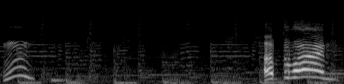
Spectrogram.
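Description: A young man playing a video game with a friend, making crude jokes and yelling at the screen. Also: very high-pitched, animated, extremely slow, dull audio, soft background music. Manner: crude joking banter, goofy shouts. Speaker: gamer. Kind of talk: casual gameplay commentary.

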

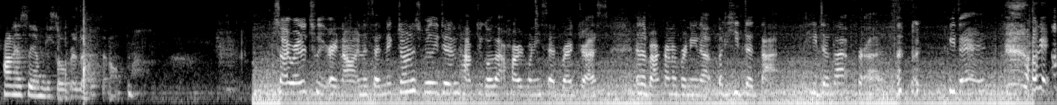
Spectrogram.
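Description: A woman's voice: mid-range voice, normal speed, pauses often. A woman chatting casually to her camera in a vlog, giggling and laughing often as she talks. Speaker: vlogger. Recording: echoey room with loud noise.

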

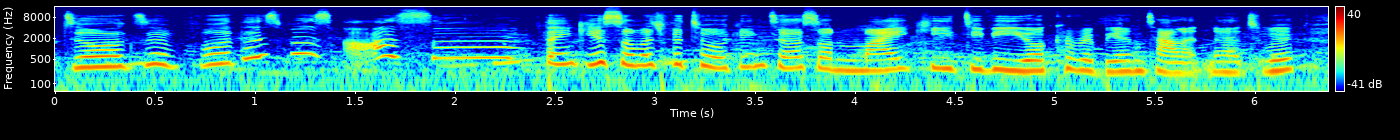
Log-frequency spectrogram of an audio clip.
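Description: Holding a handheld mic at an outdoor red carpet event, a young entertainment interviewer gushes playfully. She speaks at a moderate pace in a high, expressive voice. The crowd's noise and chatter can be heard around her.

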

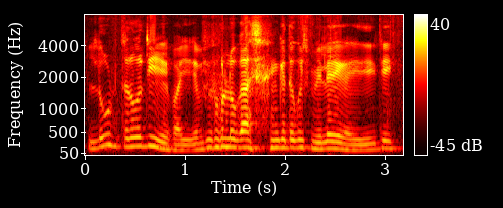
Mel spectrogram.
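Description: A man's voice: fairly high pitch, animated, a little fast, darkish tone. Casual male gaming commentator. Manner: casual, explanatory, addresses viewers as "bhai". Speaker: gaming channel host.

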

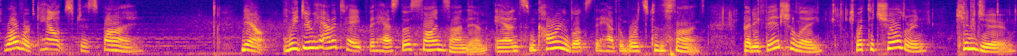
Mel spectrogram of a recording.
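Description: A woman's voice: medium pitch, a little mellow. A middle-aged woman presenting a simple children's math lesson, putting questions to the viewer as she demonstrates. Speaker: math teacher presenting an instructional video.

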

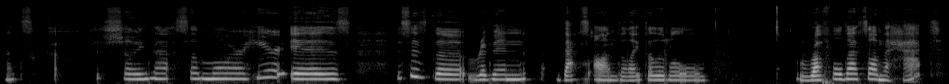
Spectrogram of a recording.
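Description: A young woman, a cosplay vlogger, casually walks through her progress photos from her home computer, laughing and rambling as her voice cracks slightly. She talks at a slow pace in a steady tone, her slightly high voice gravelly yet warm.

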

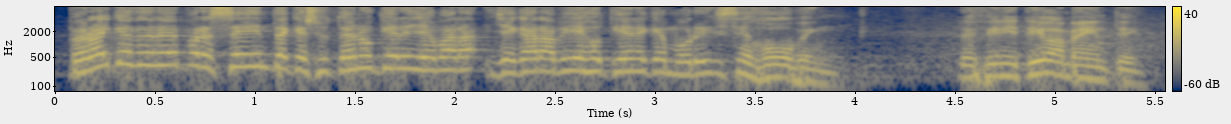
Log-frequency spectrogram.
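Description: A man in his thirties performing a stand-up comedy routine, telling jokes in a lively way and acting out the people in them. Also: sits high, fairly quick. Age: 30s. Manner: lively joke-telling, acting out characters' lines.

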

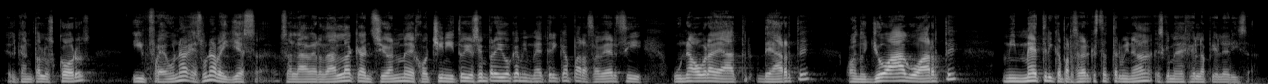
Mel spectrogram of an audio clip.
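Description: A young man with a Mexican accent, a podcast guest explaining things in a casual, animated way, sometimes tapping out rhythms. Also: mid-range voice, a little fast.

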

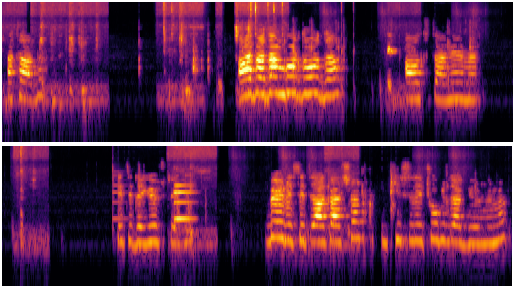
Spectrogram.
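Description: High pitched woman gamer, sore scratchy throat, chatty, hissy home mic. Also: fairly even intonation, a little fast, pauses often. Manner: chatty, addresses viewers directly. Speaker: gaming youtuber. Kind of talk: casual gameplay commentary.

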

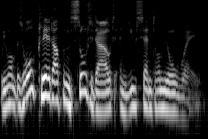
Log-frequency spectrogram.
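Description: An actor playing a pompous, fussy middle-aged lawyer in a period radio drama, formal and precise about legal procedure. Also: male voice, mid-range voice, very animated, moderate pace, darkish tone, breathy edge. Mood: stern. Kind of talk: 1940s-set radio drama acting.

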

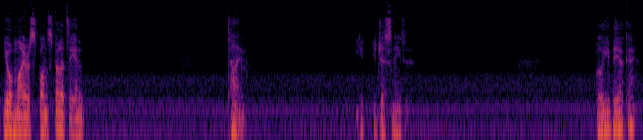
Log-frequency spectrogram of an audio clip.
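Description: In an intimate audio roleplay addressed to the listener, a man voices an awkward, gentle, insect-like alien pilot who calls himself a loner. Worried and unsure, he speaks hesitantly, stammering and doubting himself, in a low, natural, steady voice over a clearly noisy ambient sound bed.

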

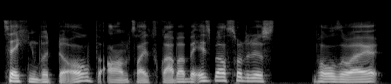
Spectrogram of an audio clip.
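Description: A young man in his late teens narrating a game summary video essay, chatty and full of joking asides with dark humor. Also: mid-range voice, expressive, a little fast, no room sound.

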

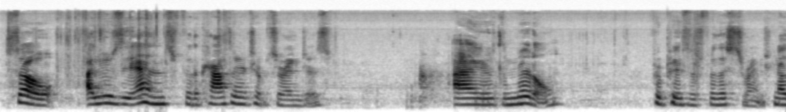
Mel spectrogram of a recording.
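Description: A woman's voice: mid-range voice, poor audio. A woman in her thirties chatting casually to the camera with tight-jawed speech, rambling and matter-of-fact as she interrupts herself. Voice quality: tight-jawed speech from recent jaw surgery. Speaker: vlogger sharing surgery recovery tips. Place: small living room, indoors. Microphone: camera mic at about arm's length. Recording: clear background room noise.

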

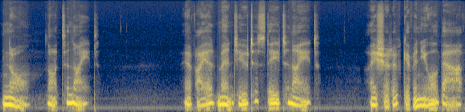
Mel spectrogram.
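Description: A woman's voice: mid-range voice, vocal fry, slightly rough, no echo, heavily acted. A woman whispering as a wise old grandmother. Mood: gentle assurance. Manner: slow hushed whisper. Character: ancient wise grandmother lady, gentle and calm. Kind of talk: whispered storybook reading.

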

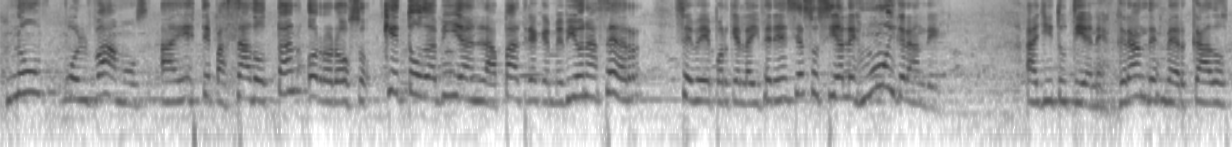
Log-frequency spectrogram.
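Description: A woman's voice: high-pitched, a little mellow. An older woman from Chile with a Chilean Spanish accent, making an earnest, pleading public appeal into handheld mics in an outdoor plaza. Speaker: guest speaking on street radio. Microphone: several handheld mics at her mouth. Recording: crowd noise around.

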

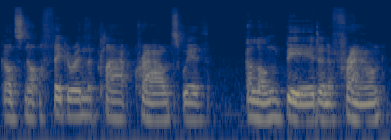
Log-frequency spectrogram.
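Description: A woman priest giving a sermon at home, speaking in a gentle, reflective way while reading from notes, recorded by a camera across a room. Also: sits low, level tone, normal speed, echoey room. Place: living room by a bright window.

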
